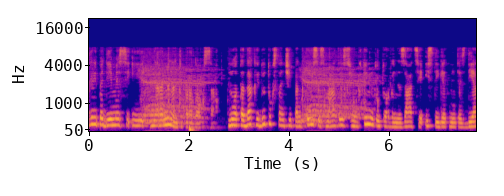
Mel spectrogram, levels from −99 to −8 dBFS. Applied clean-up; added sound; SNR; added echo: classical method Wiener filter.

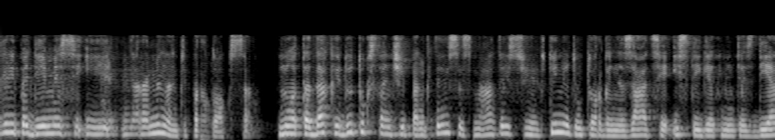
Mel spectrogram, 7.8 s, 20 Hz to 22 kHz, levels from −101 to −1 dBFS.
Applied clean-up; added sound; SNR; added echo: neural mask model DeepFilterNet 3.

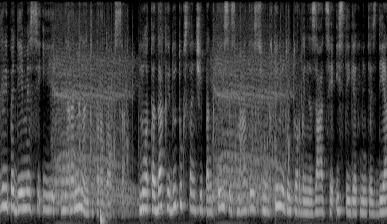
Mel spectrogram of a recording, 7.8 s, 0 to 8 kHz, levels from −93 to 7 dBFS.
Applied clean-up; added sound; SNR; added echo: none; Bass drum + Applause / Cheering; 10 dB; none.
